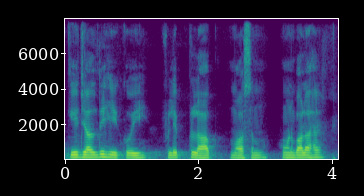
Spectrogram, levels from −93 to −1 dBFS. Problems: none marked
